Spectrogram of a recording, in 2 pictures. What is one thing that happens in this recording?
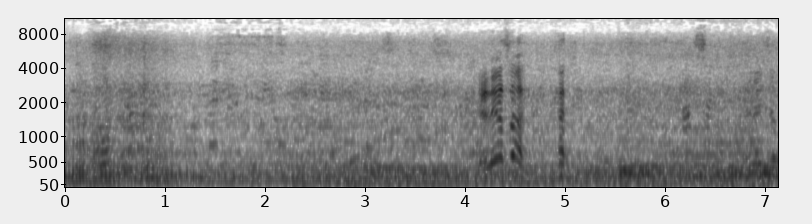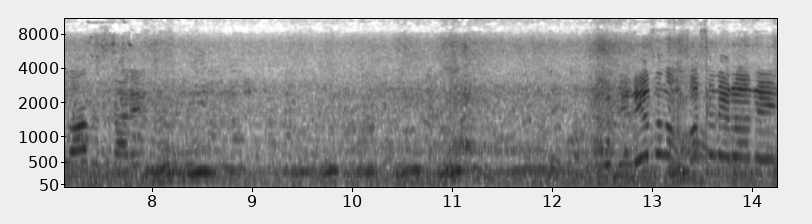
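A crowd of men and women chatters outdoors.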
